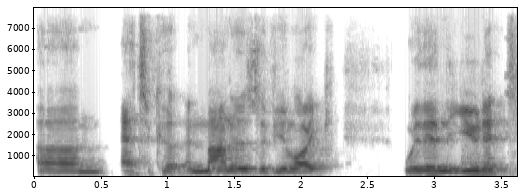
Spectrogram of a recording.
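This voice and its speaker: At a fairly slow pace, a man talks in a fairly high pitch with monotone, flat intonation. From West Country, England. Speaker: former army sergeant major, leadership coach. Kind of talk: panel discussion.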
